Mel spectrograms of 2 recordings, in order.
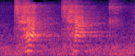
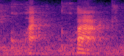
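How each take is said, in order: First: The word starts with a plain k sound. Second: The word starts with a smooth kw sound. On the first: The speaker calls it wrong. "she would go" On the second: The speaker calls it right. "You need to say"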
